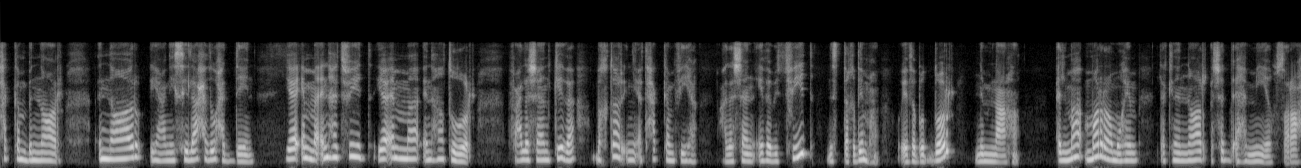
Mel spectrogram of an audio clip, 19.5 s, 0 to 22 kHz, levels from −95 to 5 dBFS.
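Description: No technical faults occur at any point in the speech, which is carried over G.722 wideband telephone coding at 64 kbit/s.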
